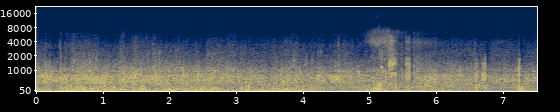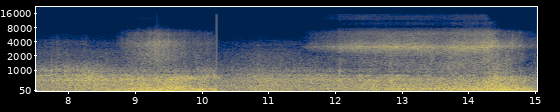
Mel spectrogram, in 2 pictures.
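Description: Ocean water sloshing and surf breaking close to a camera at the water's surface, with wind on the microphone. A few brief splashes come through, and there is a brighter hiss of moving water near the end.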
